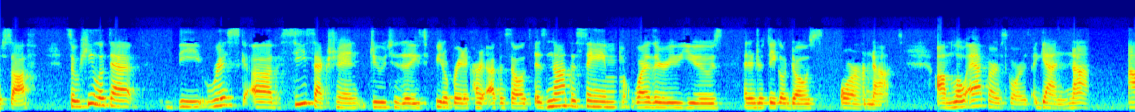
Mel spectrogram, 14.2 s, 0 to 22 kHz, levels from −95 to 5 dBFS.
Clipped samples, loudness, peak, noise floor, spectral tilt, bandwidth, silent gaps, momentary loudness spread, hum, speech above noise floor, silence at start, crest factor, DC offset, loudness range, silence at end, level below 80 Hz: under 0.1%; -19 LUFS; -2 dBFS; -42 dBFS; -5.5 dB/octave; 8 kHz; none; 7 LU; none; 24 dB; 0 s; 16 dB; under 0.1%; 2 LU; 0 s; -78 dBFS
